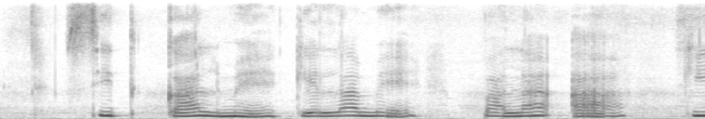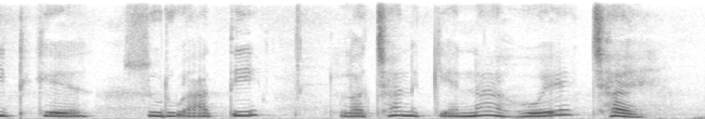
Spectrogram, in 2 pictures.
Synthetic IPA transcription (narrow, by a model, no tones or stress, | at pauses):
sit̪kalmekelame | palaakiʈʰkesuɾuat̪i | lət͡ʃʰənkenaɦoet͡ʃʰəe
